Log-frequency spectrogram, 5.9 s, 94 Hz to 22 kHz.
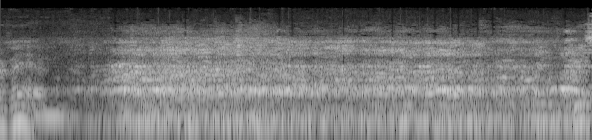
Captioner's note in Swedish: Publiken skrattar på 70-talets vis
